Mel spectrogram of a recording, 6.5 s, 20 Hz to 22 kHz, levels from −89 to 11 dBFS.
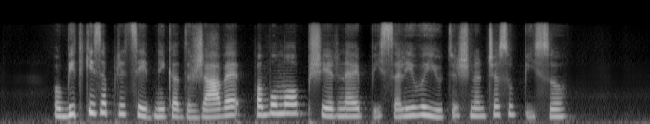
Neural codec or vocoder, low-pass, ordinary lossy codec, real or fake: codec, 24 kHz, 0.5 kbps, DualCodec; 10.8 kHz; none; fake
